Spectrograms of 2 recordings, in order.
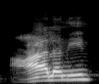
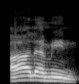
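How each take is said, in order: First: عالمین with a proper ع from mid-throat; correct reading. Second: عالمین with a plain Urdu alif and no ع; common wrong reading. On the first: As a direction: give عالمین its true Arabic ع. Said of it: "یہ صحیح ہے". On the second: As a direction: say عالمین the way most people do, without the throat. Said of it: "عموماً پڑھتے ہیں عالمین". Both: Shown as a demonstration.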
